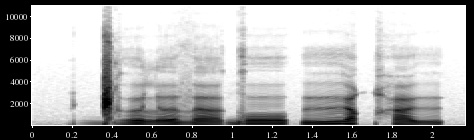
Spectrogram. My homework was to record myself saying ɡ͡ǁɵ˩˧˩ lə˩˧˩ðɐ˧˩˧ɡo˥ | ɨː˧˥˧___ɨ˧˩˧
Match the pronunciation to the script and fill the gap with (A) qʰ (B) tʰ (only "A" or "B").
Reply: A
